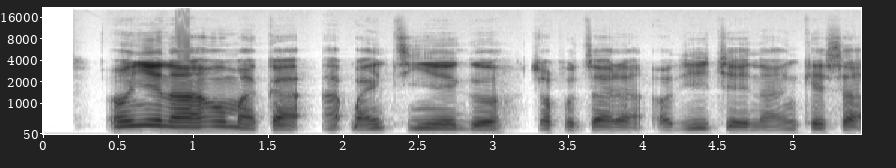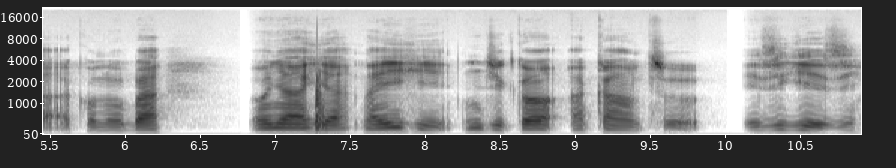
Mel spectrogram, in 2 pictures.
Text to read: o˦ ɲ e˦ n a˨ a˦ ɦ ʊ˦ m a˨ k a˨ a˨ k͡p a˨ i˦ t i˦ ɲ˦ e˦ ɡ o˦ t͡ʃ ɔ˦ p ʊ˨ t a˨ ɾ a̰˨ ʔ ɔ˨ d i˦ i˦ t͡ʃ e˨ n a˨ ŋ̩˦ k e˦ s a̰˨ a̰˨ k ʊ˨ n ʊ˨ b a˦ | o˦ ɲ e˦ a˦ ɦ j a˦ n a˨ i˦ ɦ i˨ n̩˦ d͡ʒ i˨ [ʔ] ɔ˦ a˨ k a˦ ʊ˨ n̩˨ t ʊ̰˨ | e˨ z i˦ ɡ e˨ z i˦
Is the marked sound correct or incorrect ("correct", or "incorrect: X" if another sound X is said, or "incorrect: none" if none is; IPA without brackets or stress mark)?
incorrect: k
